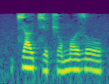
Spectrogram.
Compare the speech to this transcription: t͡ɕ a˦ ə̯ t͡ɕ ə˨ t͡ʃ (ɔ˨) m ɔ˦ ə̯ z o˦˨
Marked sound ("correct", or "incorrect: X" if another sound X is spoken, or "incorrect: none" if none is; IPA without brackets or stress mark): correct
